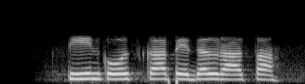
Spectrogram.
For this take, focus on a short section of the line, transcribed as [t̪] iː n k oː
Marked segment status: correct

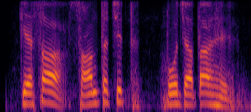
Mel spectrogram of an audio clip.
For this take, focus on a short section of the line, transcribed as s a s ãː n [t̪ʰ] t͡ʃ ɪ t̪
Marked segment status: incorrect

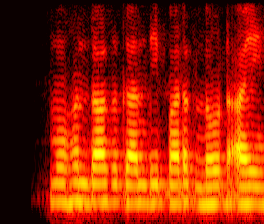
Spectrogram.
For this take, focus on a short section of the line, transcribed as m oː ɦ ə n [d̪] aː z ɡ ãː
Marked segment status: correct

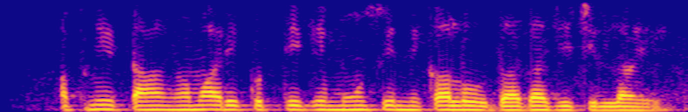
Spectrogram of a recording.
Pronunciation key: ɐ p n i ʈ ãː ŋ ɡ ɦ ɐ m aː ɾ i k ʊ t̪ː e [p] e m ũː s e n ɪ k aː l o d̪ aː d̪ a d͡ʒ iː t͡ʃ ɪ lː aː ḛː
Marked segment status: incorrect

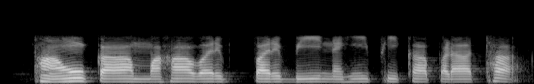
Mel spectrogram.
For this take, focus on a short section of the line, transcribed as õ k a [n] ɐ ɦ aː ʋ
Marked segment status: incorrect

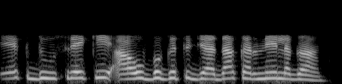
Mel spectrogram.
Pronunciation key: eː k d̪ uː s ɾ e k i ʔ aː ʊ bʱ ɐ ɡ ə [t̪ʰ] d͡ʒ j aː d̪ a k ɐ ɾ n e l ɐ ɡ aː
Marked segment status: incorrect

